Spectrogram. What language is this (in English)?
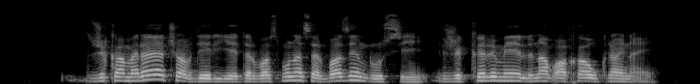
Kurdish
